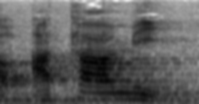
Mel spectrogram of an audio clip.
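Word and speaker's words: 熱海: 啊，热海啊，那发音叫做阿塔米，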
